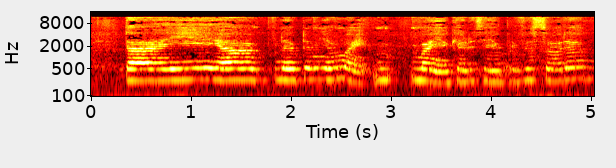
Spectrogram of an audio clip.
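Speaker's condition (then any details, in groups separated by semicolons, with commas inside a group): Down syndrome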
